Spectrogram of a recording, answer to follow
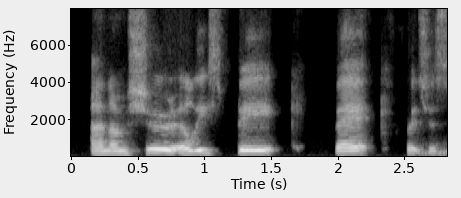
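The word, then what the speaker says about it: Baek: And I'm sure Elise Beck Beck, which is spelled B A E K, Elise Beck, she's got free downloads on her website as well.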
